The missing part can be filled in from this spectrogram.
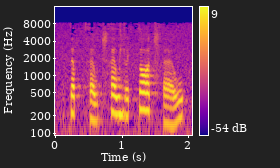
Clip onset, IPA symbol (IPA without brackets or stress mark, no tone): t̪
